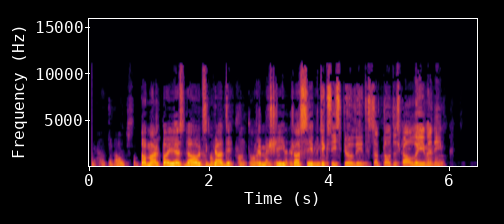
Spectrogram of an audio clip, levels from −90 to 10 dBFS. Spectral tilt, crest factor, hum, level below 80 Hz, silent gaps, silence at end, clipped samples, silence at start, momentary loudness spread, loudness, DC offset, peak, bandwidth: -5 dB/octave; 16 dB; none; -54 dBFS; none; 0.55 s; under 0.1%; 0.05 s; 14 LU; -16 LUFS; under 0.1%; 0 dBFS; 11.5 kHz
